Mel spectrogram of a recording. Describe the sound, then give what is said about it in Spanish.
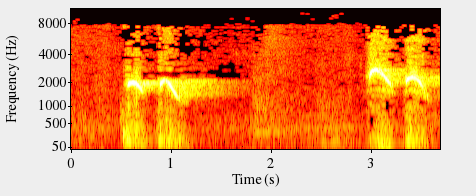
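A whistle blows in a comparison between an official whistle and an amateur one. Four short, shrill blasts with slightly bending pitch come in two pairs about two seconds apart, and a quieter steady tone lingers after the first pair. “Nosotros tenemos el oído desarrollado para establecer la diferencia entre el pito oficial y el pito aficionado.”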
